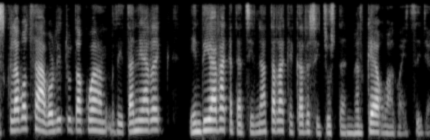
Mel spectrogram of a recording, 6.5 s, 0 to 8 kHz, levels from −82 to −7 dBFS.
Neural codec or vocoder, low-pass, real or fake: codec, 16 kHz, 1 kbps, X-Codec, HuBERT features, trained on LibriSpeech; 7.2 kHz; fake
